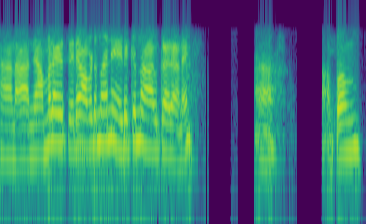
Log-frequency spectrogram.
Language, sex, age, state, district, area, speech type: Malayalam, female, 30-45, Kerala, Pathanamthitta, rural, conversation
